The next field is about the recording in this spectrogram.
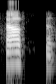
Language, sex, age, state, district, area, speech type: Telugu, female, 30-45, Telangana, Jagtial, rural, conversation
